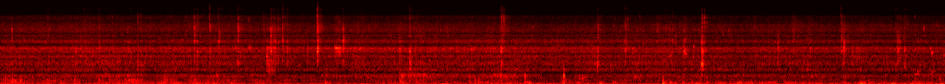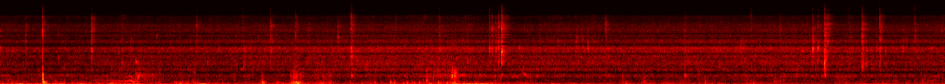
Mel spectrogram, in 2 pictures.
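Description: Underwater pool sound picked up by a submerged camera: a steady hum of several tones over a low rush of water, with scattered sharp clicks and knocks from the underwater hockey game.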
